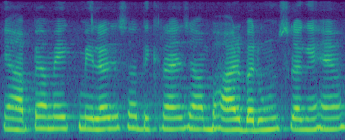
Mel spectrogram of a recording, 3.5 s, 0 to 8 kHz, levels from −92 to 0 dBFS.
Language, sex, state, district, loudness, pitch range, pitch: Hindi, female, Bihar, Begusarai, -14 LUFS, 230-250 Hz, 240 Hz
